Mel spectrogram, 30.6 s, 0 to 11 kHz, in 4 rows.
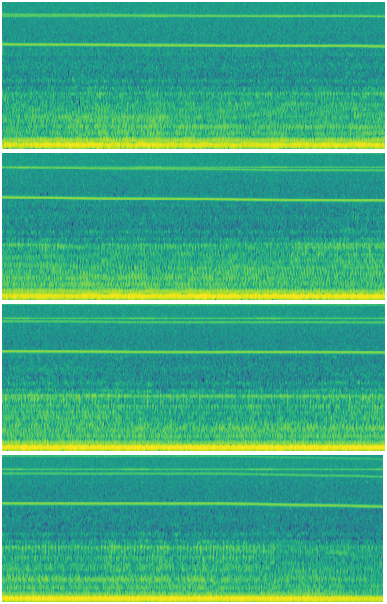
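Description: Cessna 182's piston engine and propeller droning steadily, heard from the cockpit on short final for landing. The pitch sinks slowly throughout and drops further right at the end as the power comes back.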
